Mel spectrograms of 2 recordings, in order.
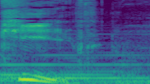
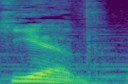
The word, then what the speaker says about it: Kyiv: Like, for instance, in Ukraine, the city of Kyiv is pronounced Kyiv. In Russian, it's pronounced Kiev.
